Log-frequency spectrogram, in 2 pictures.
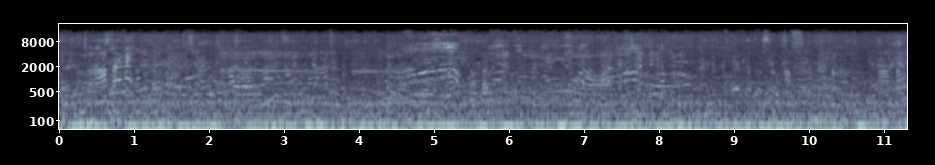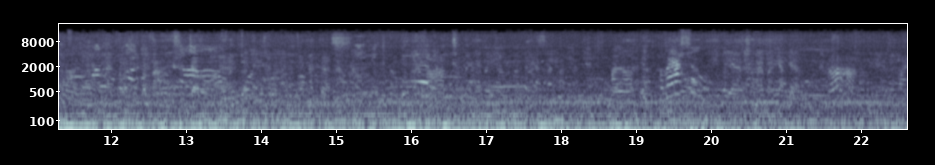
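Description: Train wheels squeal on curved rails.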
